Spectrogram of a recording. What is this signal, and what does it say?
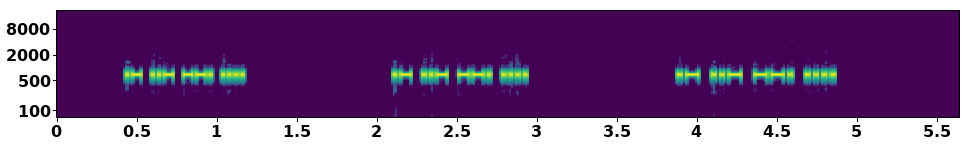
Morse code, heard as a keyed tone, about 57 wpm, 690 Hz. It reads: AUGH AUGH AUGH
